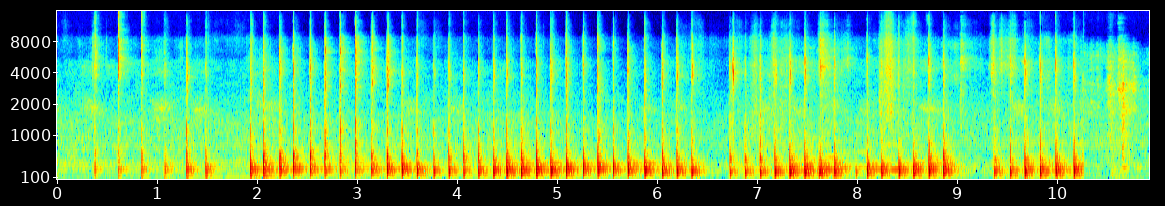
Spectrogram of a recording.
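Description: Rubber mallet tapping a ceramic wall tile to set it in place: a few single knocks, then about two seconds in rapid runs of quick taps, about six a second, with short pauses between runs.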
